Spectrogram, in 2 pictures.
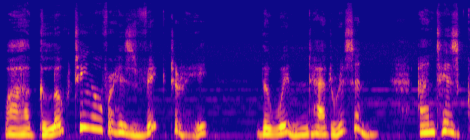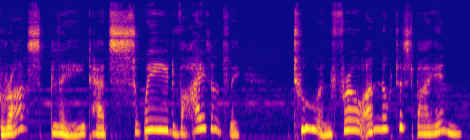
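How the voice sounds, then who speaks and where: Slow, theatrical woman storyteller. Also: mid-range voice, sing-song, soft background music, rough recording. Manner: theatrical, drops to breathy hushes, questions the listener. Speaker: storyteller, podcast host. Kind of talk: dramatic children's storytelling narration.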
